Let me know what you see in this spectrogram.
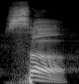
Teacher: स का उच्चारण दंत से, क्योंकि हम जब बोलते हैं स तो हल्की सी हमारी जीभ हमारे दांतों को छूती है।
